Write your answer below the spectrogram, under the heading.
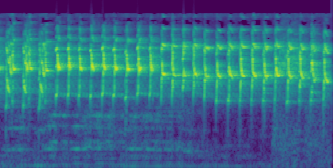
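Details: Lovebird 'ngekek' chatter for luring other lovebirds into long chattering: a quick, piercing trill of evenly repeated notes running through the whole three seconds over a faint low hum.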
